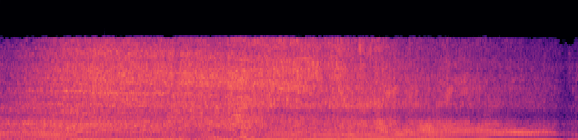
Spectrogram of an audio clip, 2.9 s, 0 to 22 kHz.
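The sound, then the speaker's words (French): A factory-built rally car, made for the world championship, roars loud at high revs on a road, reaching 180 km/h flat out in fifth gear, a steady buzzing drone that dips briefly in pitch before holding again, with no voices over it. “Avec cette voiture-là, sur les routes, là, on, prend 180 à fond de 5 donc ça va très vite.”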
